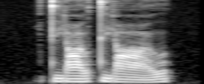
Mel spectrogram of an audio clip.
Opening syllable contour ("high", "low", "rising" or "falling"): rising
